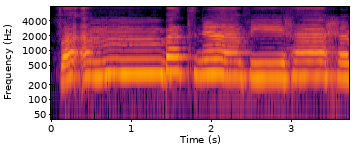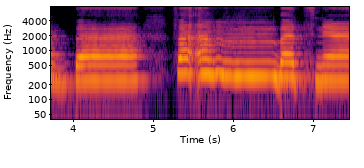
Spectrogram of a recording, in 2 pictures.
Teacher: ഹംസയുടെ മഖ്റജ് അക്സൽ ഹൽക്കാണ്. സൗണ്ടിന് വ്യക്തമാക്കി കൊടുക്കുക. ഇവിടെ നൂൻ സാക്കിനയുടെയും തെൻവീനിൻ്റെയും നിയമമായിട്ടുള്ള ഇഖ്ലാബാണ് വരുന്നത്.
